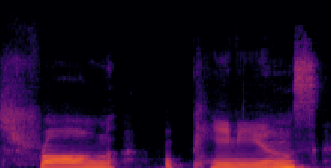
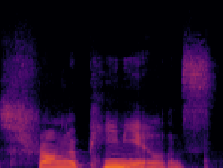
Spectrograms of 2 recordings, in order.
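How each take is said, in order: First: The two words are said separately. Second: The two words merge with a schwa link. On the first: The speaker calls it wrong. "It's not strong opinions" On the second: The speaker calls it right. "There is no pause between these two words"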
